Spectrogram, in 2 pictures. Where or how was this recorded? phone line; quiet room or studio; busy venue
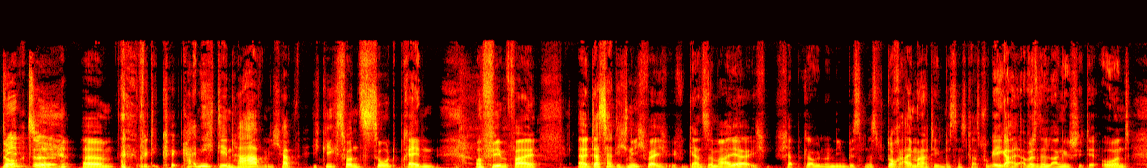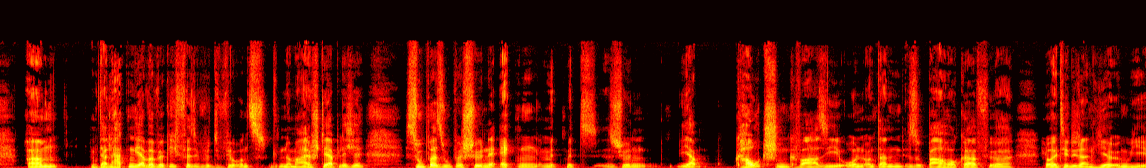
quiet room or studio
